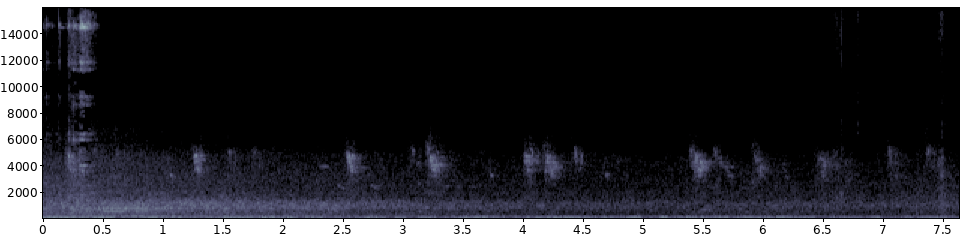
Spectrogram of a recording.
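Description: Small birds chirping, short high calls every second or so, over a low steady outdoor rumble. A single sharp click comes just after the start.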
